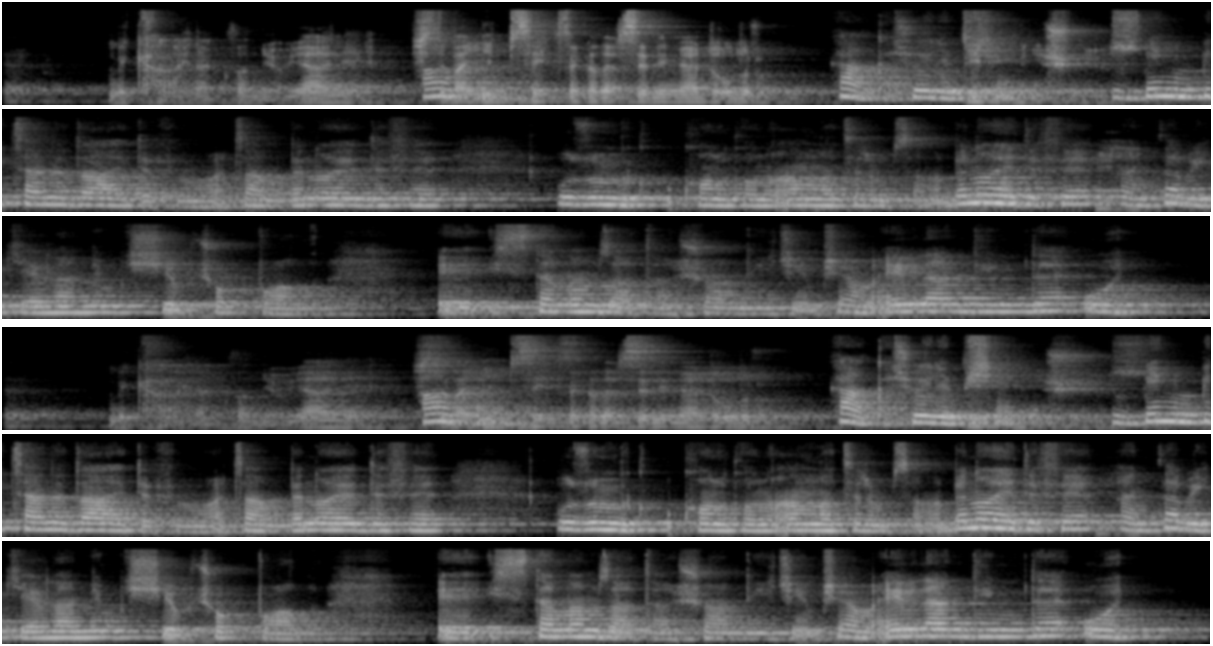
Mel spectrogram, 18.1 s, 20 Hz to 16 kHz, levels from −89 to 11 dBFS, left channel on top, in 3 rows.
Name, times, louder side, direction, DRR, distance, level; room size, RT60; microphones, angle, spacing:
voice 1, 0.5-3.8 4.8-5.7 11.5-11.8, left 5 dB, 55° left, 9 dB, 0.5 m, -33 dB
voice 2, 2.1-2.5 4.2-5.1 5.5-8.5 8.8-14.0 14.3-17.7, right 2 dB, 40° right, 8 dB, 0.5 m, -25 dB
11.0 x 4.9 x 3.0 m, 1.5 s
head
